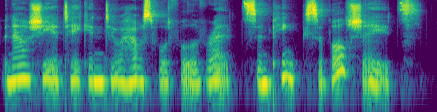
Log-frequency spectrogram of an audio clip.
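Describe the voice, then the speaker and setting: A woman gives a soft ASMR reading of a book, breathy and often close to a whisper, in a gentle, measured way. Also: medium pitch, steady tone. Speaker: streamer reading a novel aloud.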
